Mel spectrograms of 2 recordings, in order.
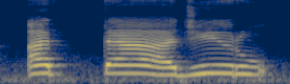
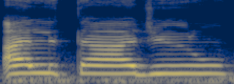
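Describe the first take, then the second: First: The L merges into a doubled T sound. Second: The L is clearly pronounced before the T. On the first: The speaker calls it right. "आपने ये नोटिस किया होगा कि मैं किस तरह से ... हरूफ शमसी को प्रोनाउंस कर रही हूँ" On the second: The speaker calls it wrong. "Sometimes student pronounce जैसे"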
